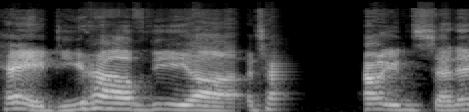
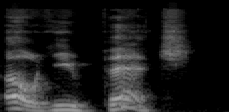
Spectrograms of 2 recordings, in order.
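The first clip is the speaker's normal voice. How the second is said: muttering under breath, quieter; 2 semitones lower, 12 dB quieter than usual. Retelling own words on a hot mic: imitating muttering under breath. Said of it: "you could hear me say under my breath".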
